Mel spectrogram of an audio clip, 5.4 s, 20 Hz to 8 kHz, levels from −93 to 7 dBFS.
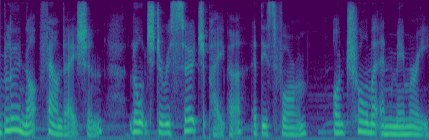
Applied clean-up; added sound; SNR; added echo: none; none; none; none.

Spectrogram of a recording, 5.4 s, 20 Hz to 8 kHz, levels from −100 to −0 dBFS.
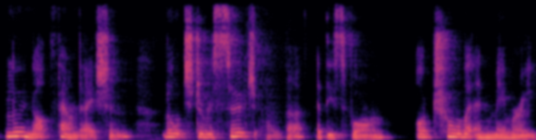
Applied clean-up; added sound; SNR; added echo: neural mask model DeepFilterNet 3.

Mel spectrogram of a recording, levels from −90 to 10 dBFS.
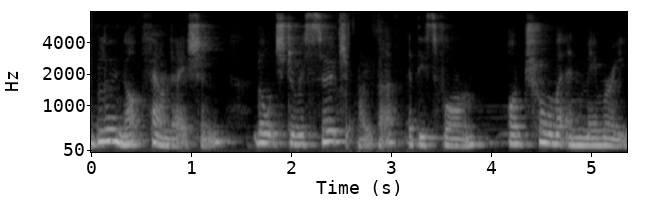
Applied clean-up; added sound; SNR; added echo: neural separator model SepFormer DNS4.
